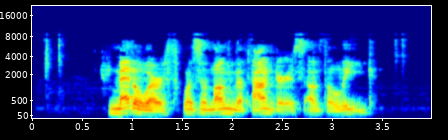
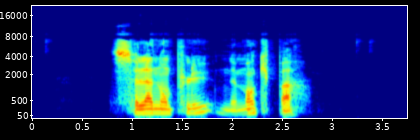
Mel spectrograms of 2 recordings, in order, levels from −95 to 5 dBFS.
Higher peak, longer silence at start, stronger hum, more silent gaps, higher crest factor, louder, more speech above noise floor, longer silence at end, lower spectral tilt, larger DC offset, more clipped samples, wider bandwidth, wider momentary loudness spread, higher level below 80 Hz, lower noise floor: about the same, -2 dBFS vs 0 dBFS; second, 0.15 s vs 0.85 s; neither; neither; about the same, 20 dB vs 20 dB; about the same, -19 LUFS vs -18 LUFS; second, 32 dB vs 69 dB; second, 0.6 s vs 1.1 s; about the same, -4.5 dB/octave vs -3.5 dB/octave; neither; neither; second, 9.2 kHz vs 12 kHz; about the same, 13 LU vs 13 LU; about the same, -66 dBFS vs -68 dBFS; second, -51 dBFS vs -88 dBFS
